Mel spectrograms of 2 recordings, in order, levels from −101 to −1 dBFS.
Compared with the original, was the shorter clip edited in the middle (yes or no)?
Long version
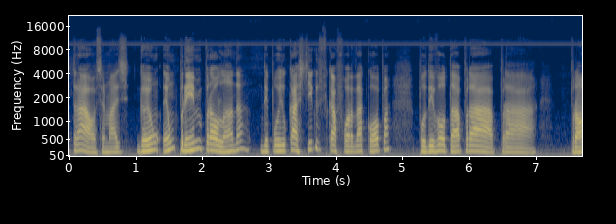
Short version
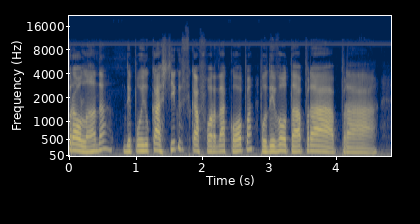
yes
